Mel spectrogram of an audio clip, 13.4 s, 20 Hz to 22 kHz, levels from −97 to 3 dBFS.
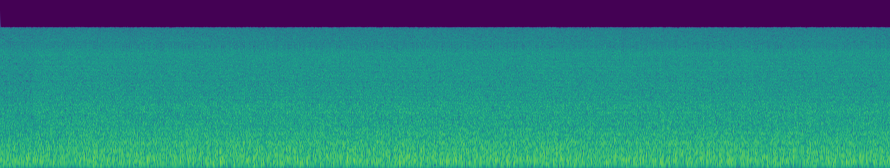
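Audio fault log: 0.53 to 13.36 s, echo leak: a second copy of the speech trails the original by about 0.92 s, only a little quieter than the direct sound, so the two overlap and blur. This is likely a far-end loudspeaker whose echo canceller let its microphone's pickup slip back into the call. On a spectrogram, each burst of harmonics reappears shifted right by 0.92 s at slightly lower intensity. The waveform shows envelopes duplicated with the same lag.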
